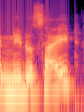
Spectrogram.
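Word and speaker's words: cnidocyte: আমার প্রোনাউন্সিয়েশন হবে নিডোসাইট।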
